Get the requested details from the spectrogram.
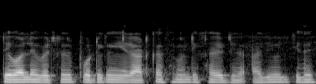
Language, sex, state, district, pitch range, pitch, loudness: Hindi, male, Madhya Pradesh, Umaria, 105-110 Hz, 110 Hz, -20 LUFS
